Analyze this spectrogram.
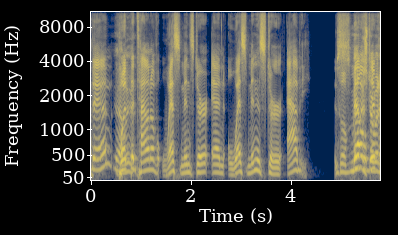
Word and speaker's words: Westminster: ones in town yeah it's Westminster Westminister well that's literally how it's spelled Louisville is spelled the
